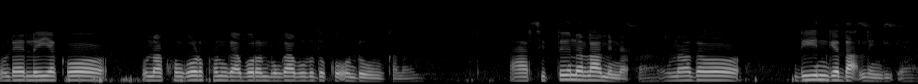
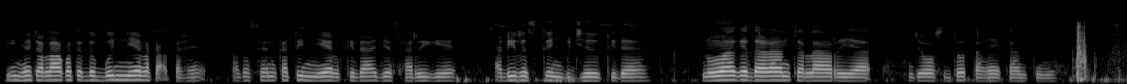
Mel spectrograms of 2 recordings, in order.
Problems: constant background noise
